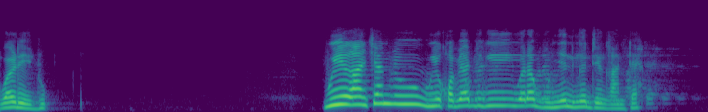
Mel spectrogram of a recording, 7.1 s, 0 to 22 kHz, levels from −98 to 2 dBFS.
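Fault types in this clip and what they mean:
Feedback echo between two devices: a nearby device on the call replays this mic, which hears it again, so from 4.27 s sound repeats roughly every 150 ms, about 19 dB down.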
